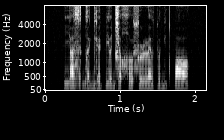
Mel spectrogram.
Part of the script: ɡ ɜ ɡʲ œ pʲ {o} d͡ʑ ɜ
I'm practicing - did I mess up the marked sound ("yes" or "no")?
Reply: no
